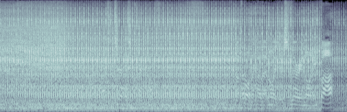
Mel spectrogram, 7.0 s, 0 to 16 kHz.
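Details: Crashed Ford Focus RS Mk2, first start after about 40 minutes on battery charge: engine running with a loose, fairly regular knocking about three per second over the idle; source of the noise unclear.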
